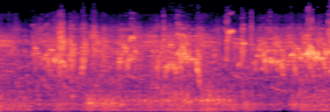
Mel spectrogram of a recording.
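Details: Pet budgerigars eating seeds, a group of caged birds chattering; continuous busy mix of high scratchy chirps, squawks and brief warbled notes overlapping without pause, louder toward the end.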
